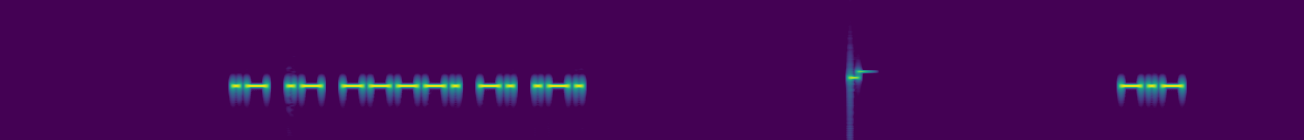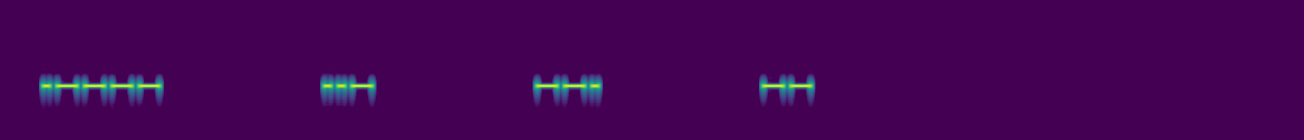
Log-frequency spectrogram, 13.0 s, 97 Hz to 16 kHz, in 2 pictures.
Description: Morse code, heard as a keyed tone, about 36 wpm, spaced as for 15 wpm, 700 Hz. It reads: AA9NR K1UGM
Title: USA Call Signs - 5 Characters - 8x Character Spacing - 35wpm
